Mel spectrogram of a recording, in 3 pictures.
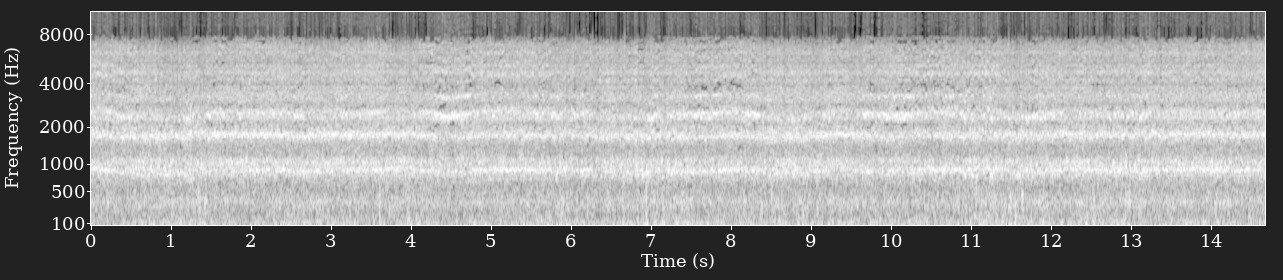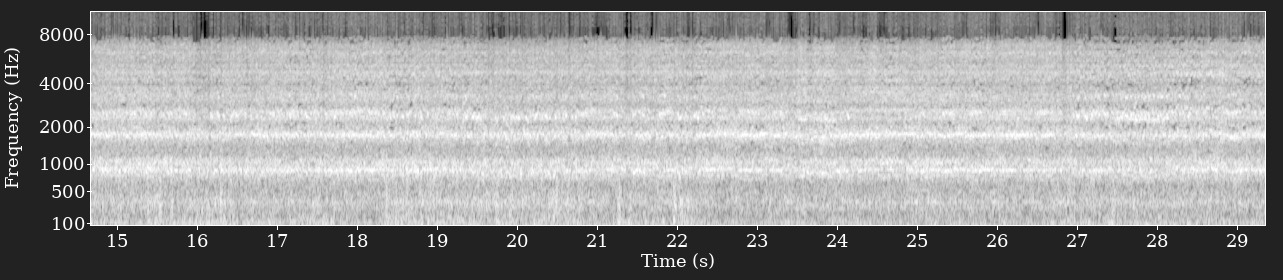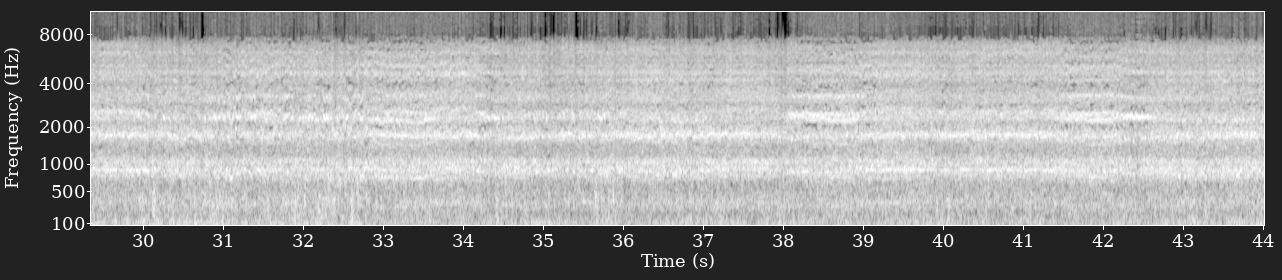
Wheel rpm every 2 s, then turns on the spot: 220, 230, 230, 220, 220, 220, 230, 240, 230, 230, 230, 230, 230, 230, 230, 220, 210, 230, 220, 220, 230, 210.
none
